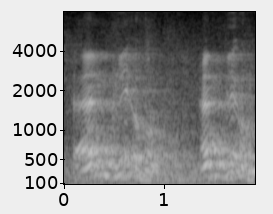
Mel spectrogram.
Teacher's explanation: قلب النون عند التقائها بالباء قلبها ميما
